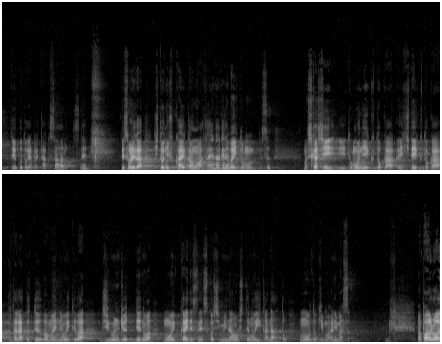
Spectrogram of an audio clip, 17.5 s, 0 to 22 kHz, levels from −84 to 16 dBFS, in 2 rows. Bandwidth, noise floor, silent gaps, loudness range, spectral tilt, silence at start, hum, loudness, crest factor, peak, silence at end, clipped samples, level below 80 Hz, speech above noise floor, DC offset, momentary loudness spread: 19 kHz; -58 dBFS; none; 11 LU; -3 dB/octave; 0.05 s; none; -23 LUFS; 26 dB; 0 dBFS; 0 s; under 0.1%; -72 dBFS; 34 dB; under 0.1%; 18 LU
